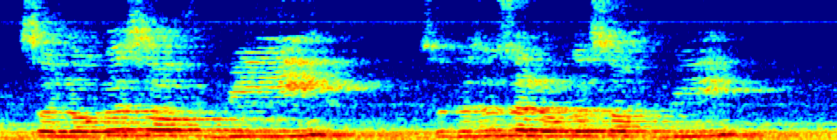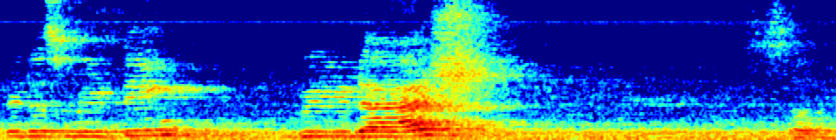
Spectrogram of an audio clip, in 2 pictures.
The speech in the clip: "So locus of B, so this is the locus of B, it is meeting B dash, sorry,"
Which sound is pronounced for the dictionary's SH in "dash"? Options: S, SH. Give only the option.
SH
